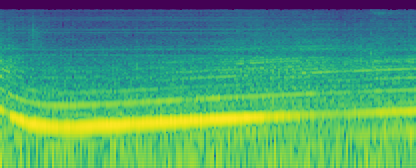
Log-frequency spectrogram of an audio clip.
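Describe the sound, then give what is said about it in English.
The engine of a fast black car in a video game hums loudly and steadily, its pitch dipping briefly then slowly climbing as it revs, with no one talking over it. “That sounds like that car I was in, a black car. It was like the fast one.”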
